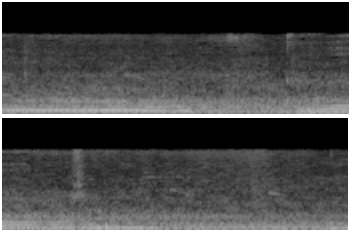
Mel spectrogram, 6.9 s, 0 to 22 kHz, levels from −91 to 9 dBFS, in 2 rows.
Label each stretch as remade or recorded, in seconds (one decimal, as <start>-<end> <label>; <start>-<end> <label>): 0.0-6.9 recorded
